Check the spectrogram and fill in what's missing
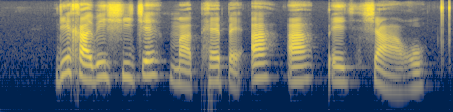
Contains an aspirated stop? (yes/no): yes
